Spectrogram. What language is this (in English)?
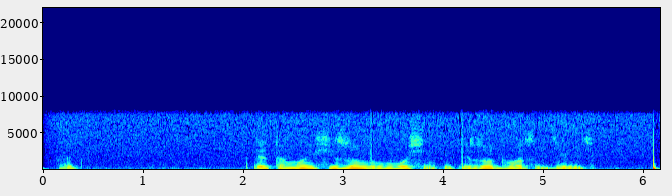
Russian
